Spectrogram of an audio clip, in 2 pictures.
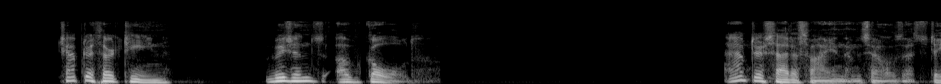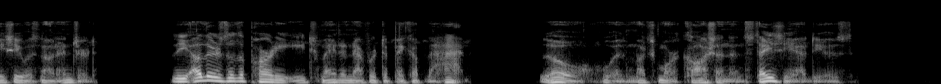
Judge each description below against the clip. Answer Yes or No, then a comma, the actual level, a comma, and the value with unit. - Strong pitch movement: Yes, wide, 8.3 semitones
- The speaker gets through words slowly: Yes, slow, 115 wpm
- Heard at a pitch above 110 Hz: No, very low, 95 Hz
